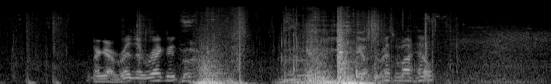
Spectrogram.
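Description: Heavy game blows and crashes boom loudly.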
